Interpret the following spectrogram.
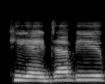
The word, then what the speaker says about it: PAW: can just go back P A W parents are watching that's actually pronounced as paw which is a true acronym when the letters form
